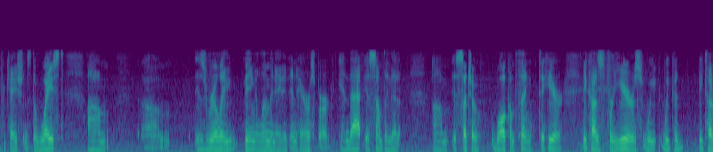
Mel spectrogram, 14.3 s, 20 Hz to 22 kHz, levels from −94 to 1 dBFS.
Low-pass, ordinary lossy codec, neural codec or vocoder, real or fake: 5.4 kHz; MP3, 48 kbps; none; real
